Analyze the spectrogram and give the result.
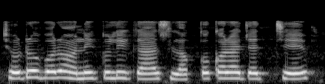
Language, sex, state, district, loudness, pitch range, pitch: Bengali, female, West Bengal, Alipurduar, -12 LUFS, 260-285 Hz, 275 Hz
